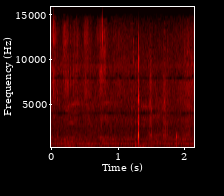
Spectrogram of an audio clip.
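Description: A faint, steady insect buzzing in the open air, with one sharp click about two-thirds of the way through.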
